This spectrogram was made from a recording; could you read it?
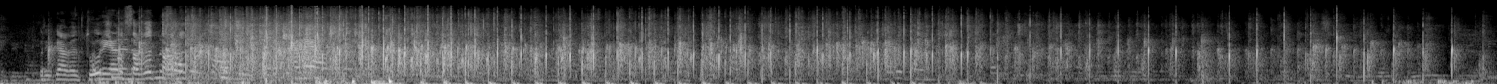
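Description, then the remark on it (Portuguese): An audience breaks into sustained, loud applause after classmates' book presentations, many hands clapping densely for about fifteen seconds before thinning out slightly toward the end. A voice is briefly audible at the very start. “Uma salva de palmas.”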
